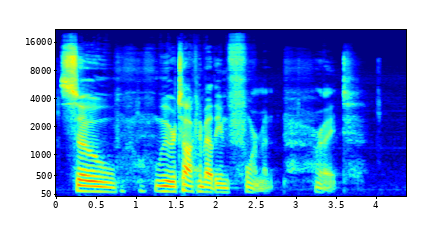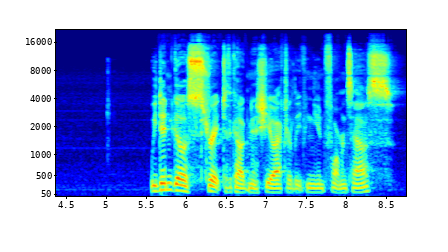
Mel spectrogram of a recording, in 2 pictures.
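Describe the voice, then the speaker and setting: An actor playing a weary, uneasy survivor who tells his story in a halting, confessional way for an audio drama. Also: lowish voice, natural voice. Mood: weary, reflective. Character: weary, uneasy male survivor recounting a horror ordeal. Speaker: narrator and lead character. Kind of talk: audio drama first-person narration.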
